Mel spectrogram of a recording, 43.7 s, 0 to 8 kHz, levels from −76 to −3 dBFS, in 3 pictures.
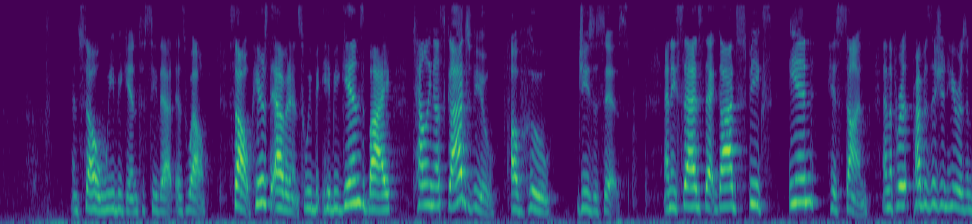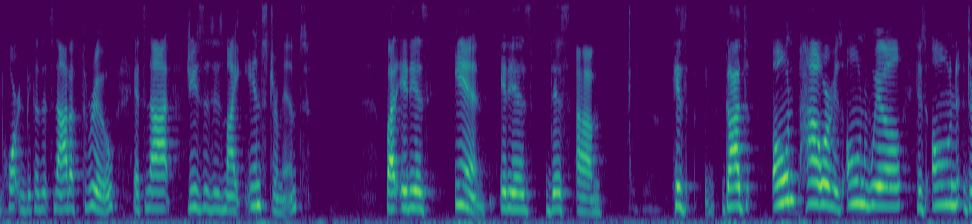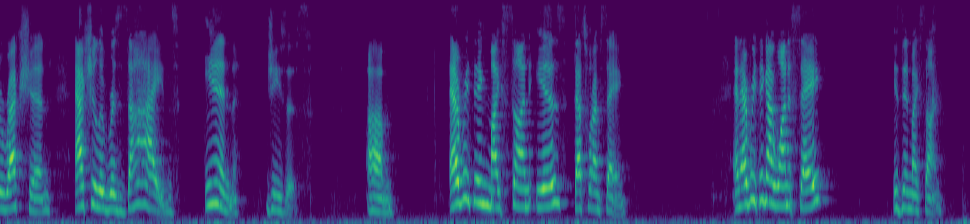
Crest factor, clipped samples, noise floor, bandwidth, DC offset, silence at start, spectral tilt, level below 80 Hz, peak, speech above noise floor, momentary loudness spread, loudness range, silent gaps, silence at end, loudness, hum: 20 dB; under 0.1%; -57 dBFS; 7.6 kHz; under 0.1%; 0.75 s; -5.5 dB/octave; -58 dBFS; -6 dBFS; 32 dB; 17 LU; 8 LU; none; 0.05 s; -25 LUFS; none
